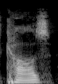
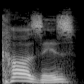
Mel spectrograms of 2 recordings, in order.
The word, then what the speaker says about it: cars': For example, these cars' windscreens are both smashed. When you're pronouncing it, it's not cars's, you know, these cars's windscreens. No, it's just these cars' windscreens.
